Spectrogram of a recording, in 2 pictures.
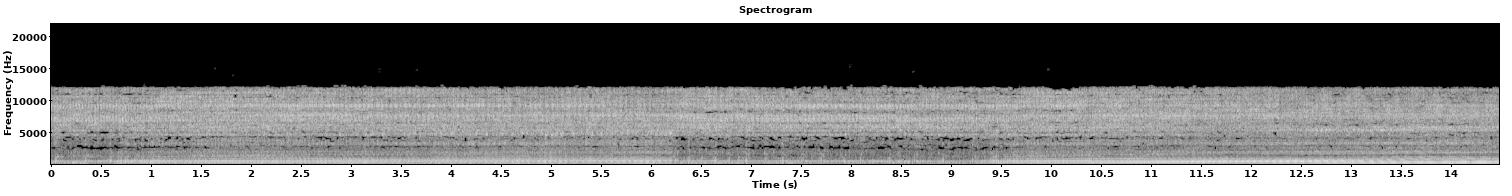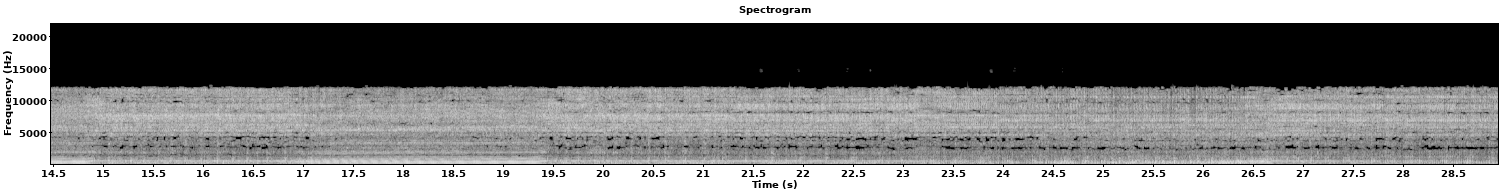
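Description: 100cc two-stroke bicycle engine kit running under way on a motorized bicycle. Its pitch climbs for several seconds and then drops back, three times, and after that runs more unevenly.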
